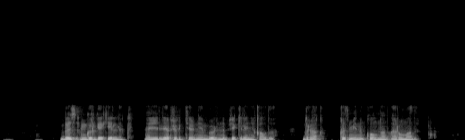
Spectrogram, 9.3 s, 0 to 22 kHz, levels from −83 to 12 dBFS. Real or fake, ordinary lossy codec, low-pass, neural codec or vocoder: real; none; 5.4 kHz; none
